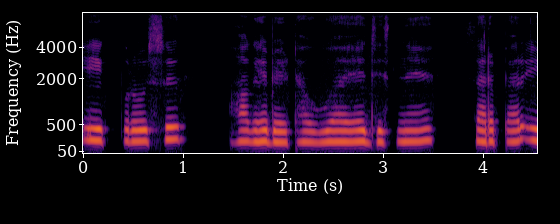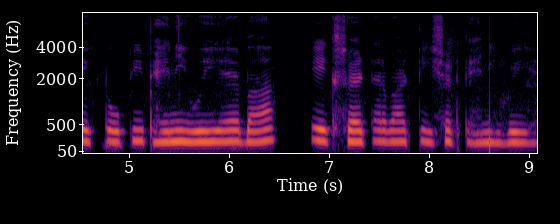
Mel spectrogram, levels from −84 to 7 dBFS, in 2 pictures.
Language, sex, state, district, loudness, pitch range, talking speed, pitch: Bhojpuri, female, Bihar, Saran, -32 LUFS, 185-195 Hz, 145 wpm, 190 Hz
